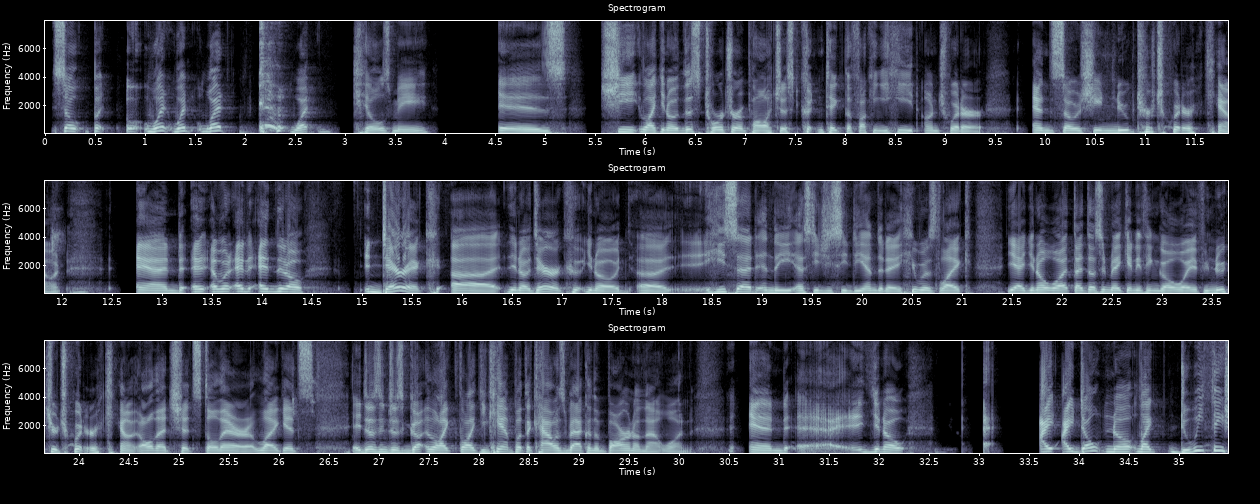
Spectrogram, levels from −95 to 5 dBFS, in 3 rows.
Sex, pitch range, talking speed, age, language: male, 115-160 Hz, 185 wpm, 30-49, English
